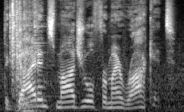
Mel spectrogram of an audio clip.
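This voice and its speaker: An actor playing an earnest, excitable young rocket inventor in an adventure game, with a boyish, easily flustered, eager manner. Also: male voice, on the high side, fairly quick, a little hiss or hum, lightly acted. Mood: musing.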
